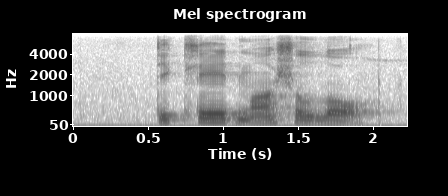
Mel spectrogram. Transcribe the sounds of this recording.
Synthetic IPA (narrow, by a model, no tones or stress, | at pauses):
d̥ikʰlɛːdmɑːʃəlːɔː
